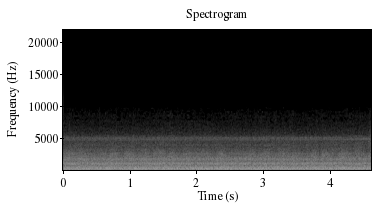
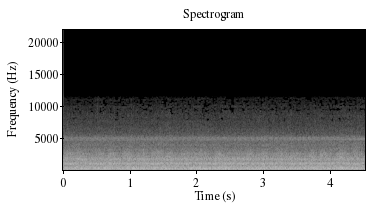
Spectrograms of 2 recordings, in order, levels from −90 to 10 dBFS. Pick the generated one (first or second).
first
